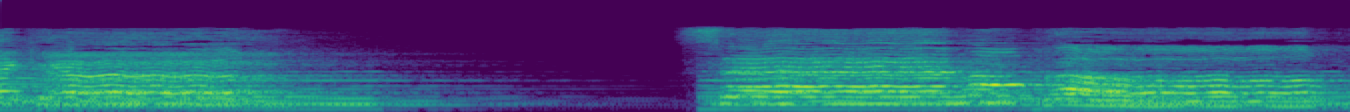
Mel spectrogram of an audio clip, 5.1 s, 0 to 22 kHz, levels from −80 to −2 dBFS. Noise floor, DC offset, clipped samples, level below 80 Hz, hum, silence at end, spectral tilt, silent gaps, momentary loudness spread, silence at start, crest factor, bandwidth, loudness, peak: -60 dBFS; under 0.1%; under 0.1%; -48 dBFS; none; 0 s; -4.5 dB/octave; none; 15 LU; 0 s; 16 dB; 9.4 kHz; -16 LUFS; -2 dBFS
